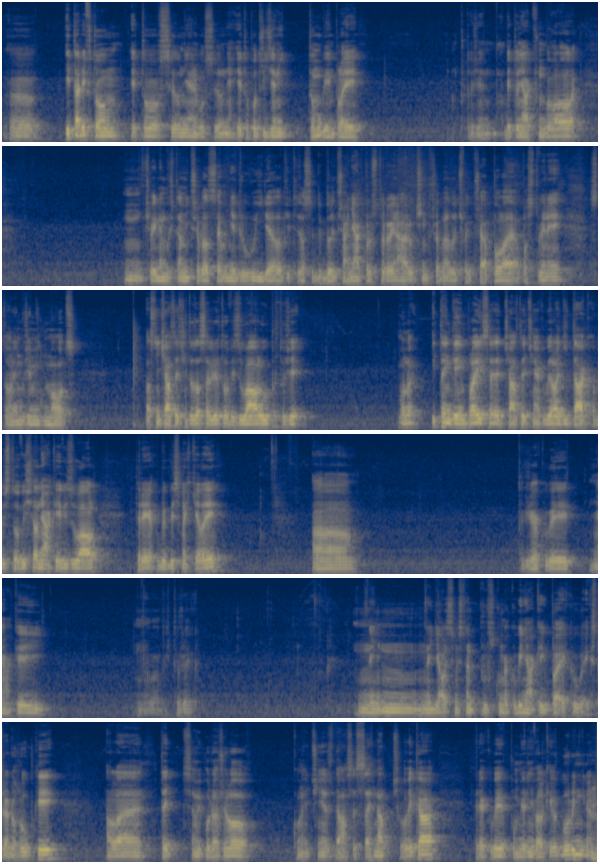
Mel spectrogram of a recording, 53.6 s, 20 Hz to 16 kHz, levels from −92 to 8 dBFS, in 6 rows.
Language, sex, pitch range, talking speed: Czech, male, 85-95 Hz, 125 wpm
